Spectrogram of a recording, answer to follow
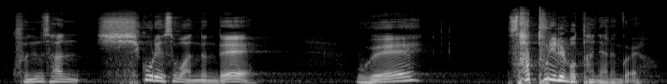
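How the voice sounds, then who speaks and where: Pitched in the medium range, the man's voice swings very widely up and down. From South Korea, Gunsan (North Jeolla). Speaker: pastor. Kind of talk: sermon.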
